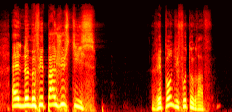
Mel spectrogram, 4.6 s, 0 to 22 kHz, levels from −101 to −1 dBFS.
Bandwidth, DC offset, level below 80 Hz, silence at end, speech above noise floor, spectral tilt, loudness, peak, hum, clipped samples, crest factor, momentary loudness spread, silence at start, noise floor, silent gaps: 14.5 kHz; under 0.1%; -44 dBFS; 0.55 s; 64 dB; -6.5 dB/octave; -14 LUFS; 0 dBFS; none; under 0.1%; 16 dB; 17 LU; 0.25 s; -78 dBFS; none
